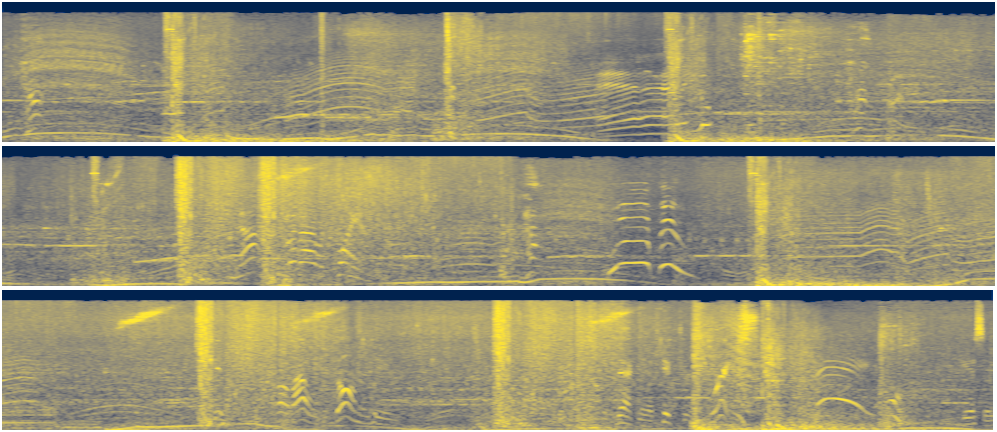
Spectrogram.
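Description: Toy-like car engines rev and whine, rising and falling in pitch.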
